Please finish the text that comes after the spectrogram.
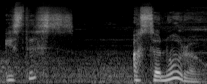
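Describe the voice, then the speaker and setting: A woman voicing a composed, formal warrior leader in a video game, speaking gravely and with measured solemnity. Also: medium pitch, very animated, a little mellow, slight background noise. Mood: measured gratitude.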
